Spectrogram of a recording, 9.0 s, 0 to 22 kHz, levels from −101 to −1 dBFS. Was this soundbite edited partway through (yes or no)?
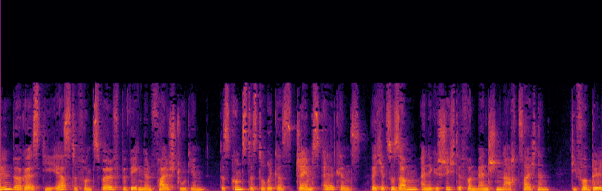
yes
